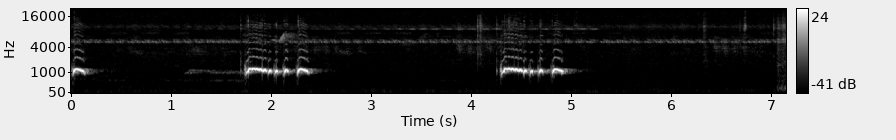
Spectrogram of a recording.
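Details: Local zebra dove prized for a bass voice and used as a lure, giving two full rolling coos about two and a half seconds apart, each a short lead-in followed by a quick series of throaty, trilled notes in calm surroundings.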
